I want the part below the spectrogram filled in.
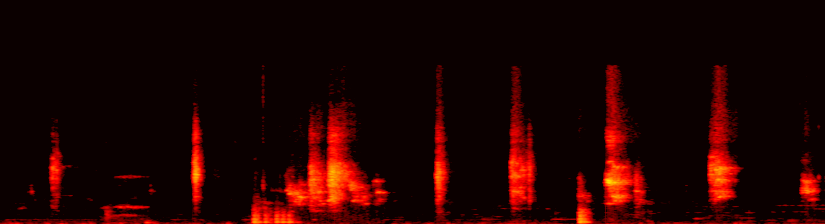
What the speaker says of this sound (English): Your bird's getting crazy.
